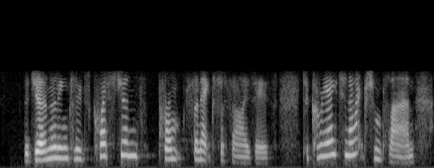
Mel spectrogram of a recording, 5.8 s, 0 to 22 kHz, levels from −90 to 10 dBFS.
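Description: Throughout, the speech carries the AMR narrowband mobile codec: nothing above 3.6 kHz, a 250 Hz to 3.5 kHz line band. Unlike plain phone filtering, the voice is rebuilt from sparse pulses, giving a plainly buzzy, synthetic edge that fits a 7.95 kbps mode.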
